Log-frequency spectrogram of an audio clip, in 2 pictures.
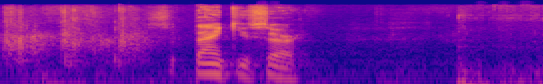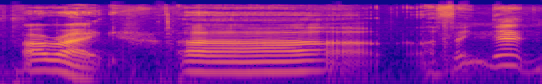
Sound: applause

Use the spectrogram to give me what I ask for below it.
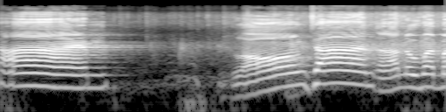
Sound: applause

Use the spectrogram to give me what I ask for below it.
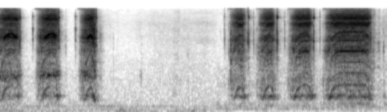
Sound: drill buzzing

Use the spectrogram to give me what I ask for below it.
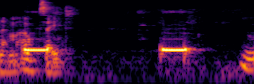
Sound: low frequency beeping sound continues

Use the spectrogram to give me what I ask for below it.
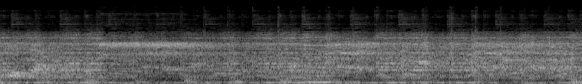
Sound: game buzzer buzzes

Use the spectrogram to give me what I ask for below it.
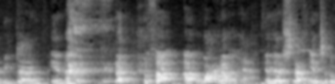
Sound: both laughing

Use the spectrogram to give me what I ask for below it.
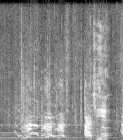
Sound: dogs barking

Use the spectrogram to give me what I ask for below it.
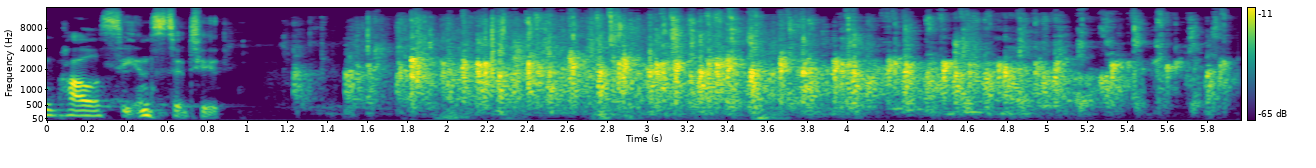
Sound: audience applauding

